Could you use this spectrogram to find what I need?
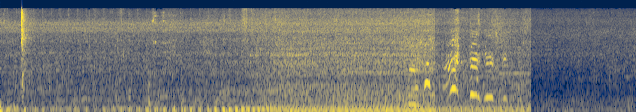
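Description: A scooter engine hums as it idles and pulls away.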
